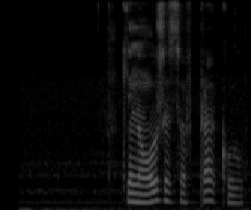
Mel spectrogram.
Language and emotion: Russian, neutral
